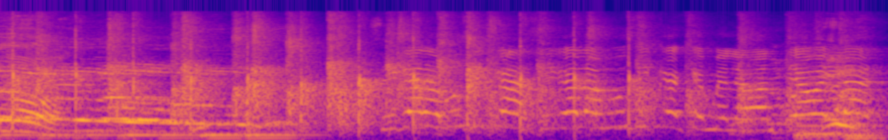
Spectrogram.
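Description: Hands clapping in quick, irregular claps, over background music.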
